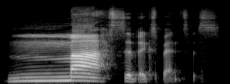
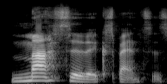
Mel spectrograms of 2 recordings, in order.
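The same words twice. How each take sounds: First: "massive" hugely stretched and loud; heavy stress on massive. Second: "massive" drawn out slowly; stress on massive. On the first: Streamer repeating himself for effect, "massive" loud and very drawn out. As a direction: hold the first vowel of "massive" very long, loudly. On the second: Streamer guessing at the man's costs, slow stress on massive. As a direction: stretch "massive" at a steady pitch. First take, before emphatic repeat. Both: Real, not acted.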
